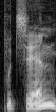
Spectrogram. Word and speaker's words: poutine: It's pronounced poutine, but sure.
